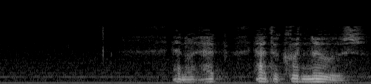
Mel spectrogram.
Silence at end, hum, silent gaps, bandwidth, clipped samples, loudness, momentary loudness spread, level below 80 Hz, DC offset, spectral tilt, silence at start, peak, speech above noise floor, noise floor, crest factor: 0 s; none; none; 6.4 kHz; under 0.1%; -32 LUFS; 26 LU; -54 dBFS; under 0.1%; -7 dB/octave; 0 s; -12 dBFS; 21 dB; -53 dBFS; 24 dB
